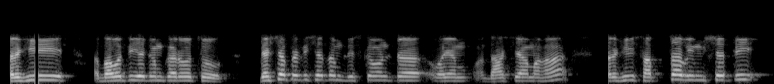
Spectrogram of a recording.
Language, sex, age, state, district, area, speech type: Sanskrit, male, 45-60, Andhra Pradesh, Guntur, urban, conversation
